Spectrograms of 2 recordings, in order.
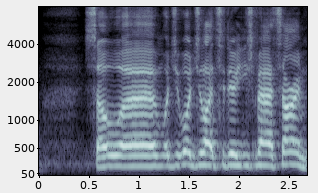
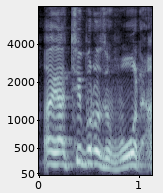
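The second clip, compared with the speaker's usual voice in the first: Australian accent; 5 semitones higher, much faster than usual. Shown as a demonstration. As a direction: put on a lively Australian accent.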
